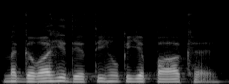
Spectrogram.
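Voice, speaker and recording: A man's voice: medium pitch, little pitch movement, creaky, warm tone, lightly acted. A man voicing a fierce, protective old village mother in a dramatic audiobook reading, talking fervently and scolding. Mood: fierce defiance.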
